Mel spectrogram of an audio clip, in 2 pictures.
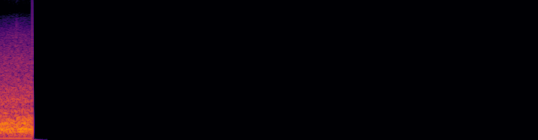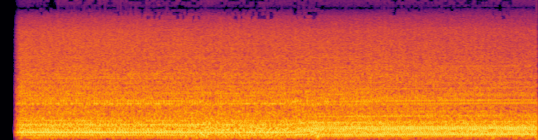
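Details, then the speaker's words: Center-console boat outboard at speed on plane with the throttle held steady; the drone sags and recovers as it loses power and surges on stale fuel, which was cured by running the old gas out and refilling with fresh. "so this is a video of uh the first day and you can hear the motor uh having plenty of power and then the power drops down and I'm not changing the throttle at all"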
